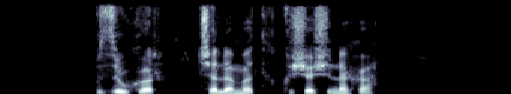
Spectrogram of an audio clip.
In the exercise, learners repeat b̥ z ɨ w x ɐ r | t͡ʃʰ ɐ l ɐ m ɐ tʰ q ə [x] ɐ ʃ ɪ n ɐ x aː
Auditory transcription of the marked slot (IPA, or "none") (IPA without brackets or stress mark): ʃ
